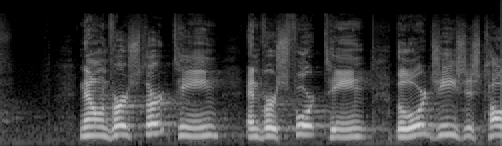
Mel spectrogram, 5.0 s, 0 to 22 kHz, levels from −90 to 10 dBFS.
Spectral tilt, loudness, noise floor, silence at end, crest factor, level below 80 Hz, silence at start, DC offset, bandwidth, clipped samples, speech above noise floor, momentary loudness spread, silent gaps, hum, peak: -5.5 dB/octave; -19 LUFS; -58 dBFS; 0 s; 18 dB; -66 dBFS; 0.8 s; under 0.1%; 14 kHz; under 0.1%; 40 dB; 11 LU; none; none; -2 dBFS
